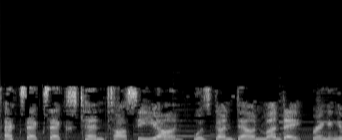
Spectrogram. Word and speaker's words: XXXTentacion: Freud 20 who went by the stage name pronounced xxx 10 ASEAN was gunned down Monday bringing a violent end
